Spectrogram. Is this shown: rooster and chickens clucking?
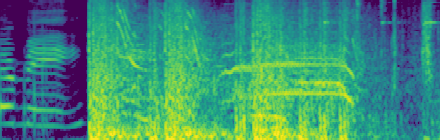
no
